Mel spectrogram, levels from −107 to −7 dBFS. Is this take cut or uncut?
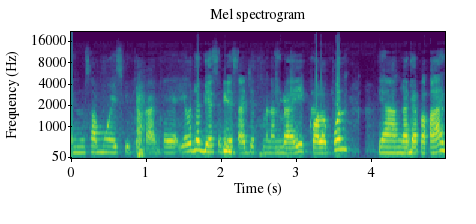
uncut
